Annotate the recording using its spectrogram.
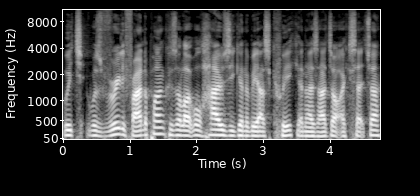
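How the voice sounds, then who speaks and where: A man with a British accent, medium pitch and ordinary pitch variation, in a very clean recording with a silent background. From UK. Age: 20s. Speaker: podcast host. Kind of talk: casual monologue.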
